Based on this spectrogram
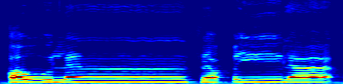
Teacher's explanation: الإخفاء الذي ذكره وهو رابع الأحكام من أحكام النون الساكنة والتنوين، يسمى إخفاء حقيقيا لتحقيق الإخفاء فيه أكثر من غيره. ذات النون الساكنة أو التنوين تكاد تكون معدومة ولم يبق منها إلا الغنة، وسبب الإخفاء أن النون الساكنة والتنوين لم يقرب مخرجهما من مخرج حروف الإخفاء كقربه من مخرج حروف الإدغام فيدغم، ولم يبعد مخرجهما عن مخرج هذه الأحرف كبعده عن مخرج حروف الإظهار فيظهر، ولذا كان لهما حكما متوسطا.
